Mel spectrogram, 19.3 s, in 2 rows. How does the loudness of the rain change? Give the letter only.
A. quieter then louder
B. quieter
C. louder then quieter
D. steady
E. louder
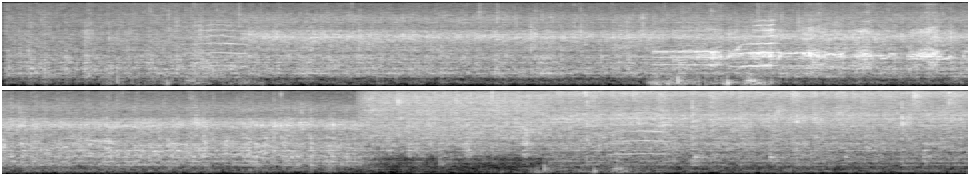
D.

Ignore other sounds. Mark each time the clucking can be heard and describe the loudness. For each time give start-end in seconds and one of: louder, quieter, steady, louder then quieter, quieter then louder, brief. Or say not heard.
6.5-12.5 quieter.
